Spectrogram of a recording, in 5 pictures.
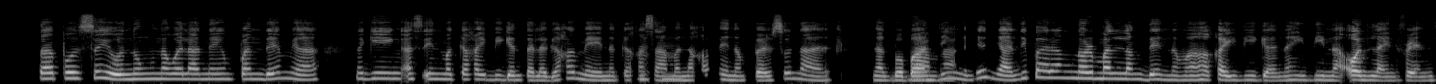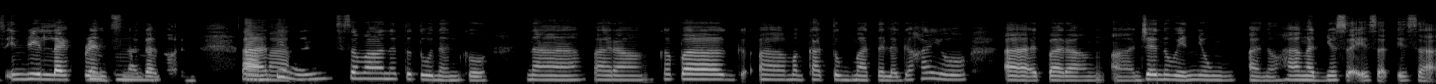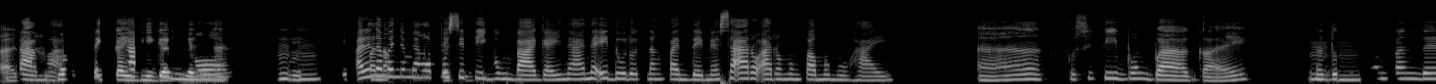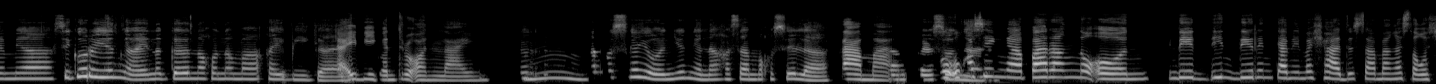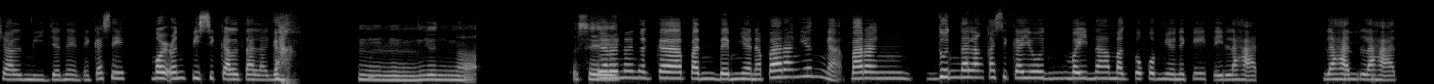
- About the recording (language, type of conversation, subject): Filipino, unstructured, Paano mo ilalarawan ang naging epekto ng pandemya sa iyong araw-araw na pamumuhay?
- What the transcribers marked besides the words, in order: tapping; laughing while speaking: "mga"; other background noise; unintelligible speech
